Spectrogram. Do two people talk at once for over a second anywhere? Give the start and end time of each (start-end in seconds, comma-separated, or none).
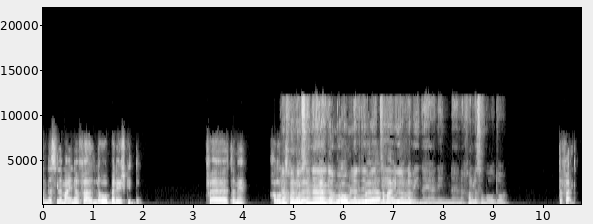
4.7-7.2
